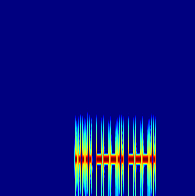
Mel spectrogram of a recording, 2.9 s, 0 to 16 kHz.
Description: Morse code, heard as a keyed tone, about 44 wpm, 700 Hz. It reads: 588
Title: Numbers - 3-Digit 45wpm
